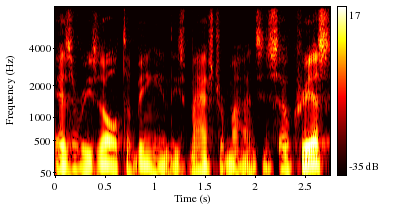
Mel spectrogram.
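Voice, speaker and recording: A man with a Tennessee accent talks at a fairly low pitch. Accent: Southern US (Tennessee). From US South, Nashville, Tennessee. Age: 60s. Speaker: business coach and entrepreneur. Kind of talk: interview storytelling.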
